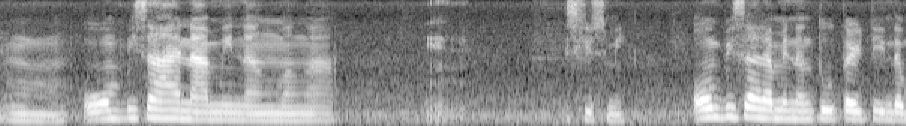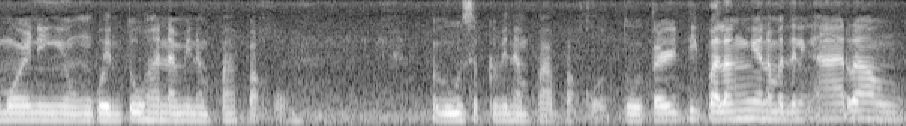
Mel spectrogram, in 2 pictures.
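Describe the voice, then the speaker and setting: A woman's fairly low voice, fairly quick yet broken by long, frequent pauses, fairly even intonation, noticeable background noise. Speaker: vlogger, small store vendor. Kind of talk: casual vlog chat.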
